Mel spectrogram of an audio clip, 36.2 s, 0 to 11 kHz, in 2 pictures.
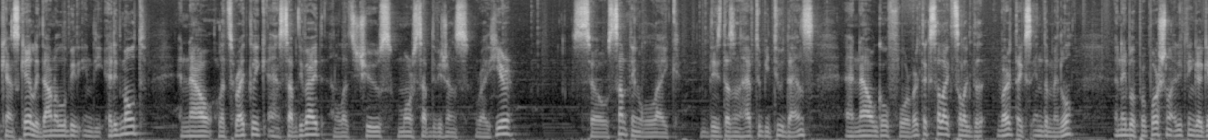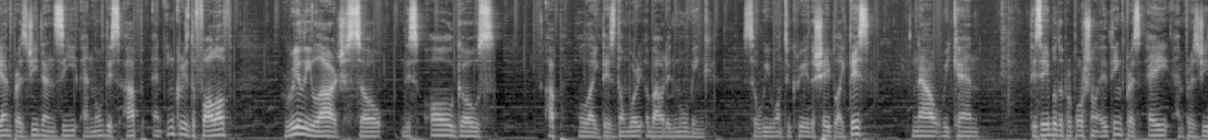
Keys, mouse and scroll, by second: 0.9 click, 3.2-4.2 right drag, 5.2 click, 6.1 click, 7.3 click, 7.8 click, 8.5 click, 10.3 click, 13.5 click, 14.3 click, 15.1 middle click, 17.0 click, 18.1 g, 18.4 z, 19.4-20.0 scroll down 5, 21.1-21.4 scroll down 3, 23.5-24.2 scroll down 2, 30.1 click, 34.1 click, 34.8 a, 35.1 middle click, 35.8 g, 35.9 z.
